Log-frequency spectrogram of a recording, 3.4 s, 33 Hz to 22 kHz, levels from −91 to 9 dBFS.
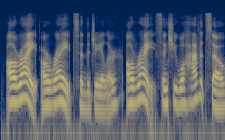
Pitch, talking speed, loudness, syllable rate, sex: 180 Hz, 265 wpm, -18 LUFS, 5.5 syllables/s, female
